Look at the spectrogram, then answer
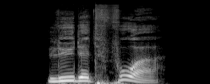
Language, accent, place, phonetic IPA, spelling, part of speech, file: German, Germany, Berlin, [ˌlyːdət ˈfoːɐ̯], lüdet vor, verb, De-lüdet vor.ogg
- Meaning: second-person plural subjunctive II of vorladen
